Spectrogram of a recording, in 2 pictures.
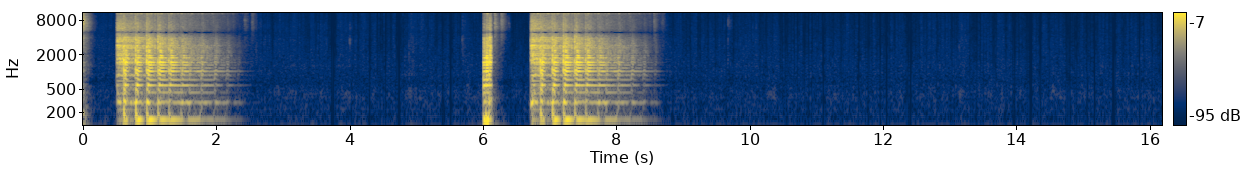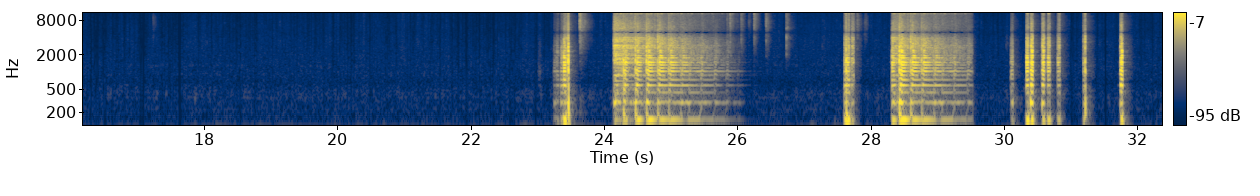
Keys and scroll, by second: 0.0 space, 2.5 space, 6.2 space, 8.6 space, 23.6 space, 26.0 space, 27.8 space, 29.2 space.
